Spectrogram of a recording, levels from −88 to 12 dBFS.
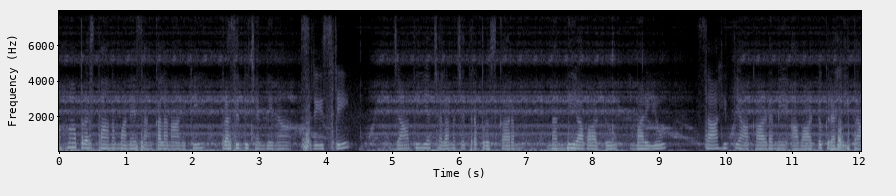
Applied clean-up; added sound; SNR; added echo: none; Tools; 7 dB; none.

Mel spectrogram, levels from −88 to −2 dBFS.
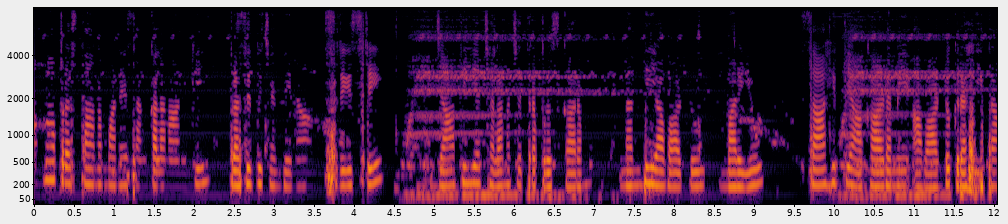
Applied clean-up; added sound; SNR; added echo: classical method spectral subtraction.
